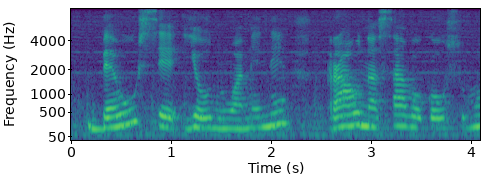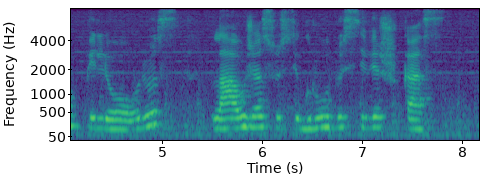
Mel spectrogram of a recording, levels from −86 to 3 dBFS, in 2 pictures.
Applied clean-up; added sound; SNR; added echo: none; Mechanisms; 18 dB; none.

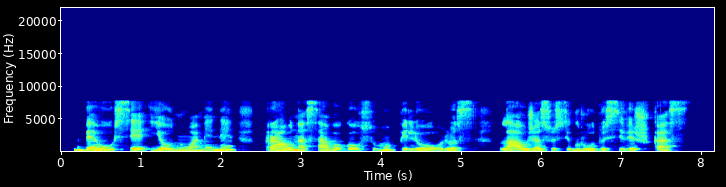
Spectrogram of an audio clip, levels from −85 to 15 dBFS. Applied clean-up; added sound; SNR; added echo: none; none; none; none.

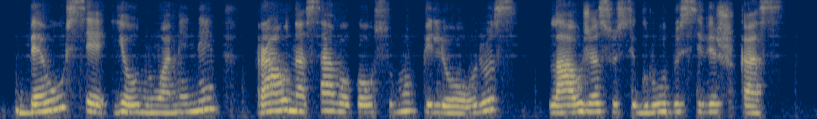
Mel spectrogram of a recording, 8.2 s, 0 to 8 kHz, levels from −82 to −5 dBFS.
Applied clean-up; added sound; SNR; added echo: neural mask model RNNoise.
